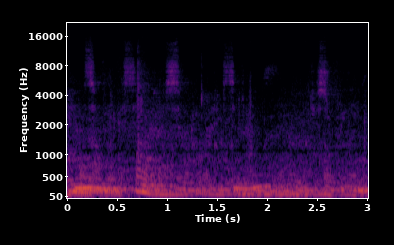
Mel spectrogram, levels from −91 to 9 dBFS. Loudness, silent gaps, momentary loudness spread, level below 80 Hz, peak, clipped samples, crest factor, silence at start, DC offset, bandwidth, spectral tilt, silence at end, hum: -44 LUFS; none; 9 LU; -66 dBFS; -26 dBFS; under 0.1%; 16 dB; 0 s; under 0.1%; 16 kHz; -7 dB/octave; 0 s; none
